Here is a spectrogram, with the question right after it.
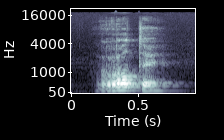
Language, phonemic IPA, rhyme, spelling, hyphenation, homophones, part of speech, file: Dutch, /ˈrɔ.tə/, -ɔtə, Rotte, Rot‧te, rotte, proper noun, Nl-Rotte.ogg
- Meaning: 1. a river in and near Rotterdam, and part of the Rhine–Meuse–Scheldt delta 2. a hamlet in Lansingerland, South Holland, Netherlands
